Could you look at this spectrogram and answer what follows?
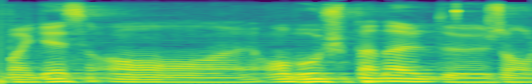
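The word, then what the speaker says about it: Brengues: Cher Bringue, hein, on dit Bringue, Bringue ? Bringue. Ouais. Il y a des petits pièges. B-R-E-N-G-U-E-S. On ne prononce pas le S ? Non plus. Voilà.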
